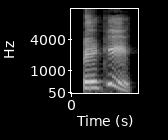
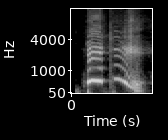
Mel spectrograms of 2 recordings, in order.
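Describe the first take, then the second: First: Said in the usual way. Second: "Peke" with a much higher, drawn-out pitch; mariing ulit. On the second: Shown as a demonstration. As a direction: sing out "Peke" high in disbelief. (mataas at mariing "Peke")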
